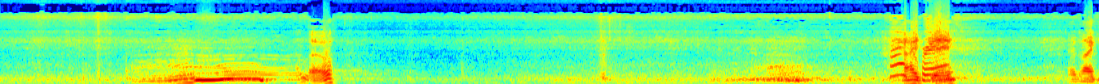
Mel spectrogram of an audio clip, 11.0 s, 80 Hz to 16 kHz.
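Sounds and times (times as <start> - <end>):
outdoor hiss: 0.0 - 10.9
dairy cows mooing at a dairy farm: 1.2 - 3.7, 7.2 - 10.5
speech: 9.1 - 9.6, 10.7 - 10.9.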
